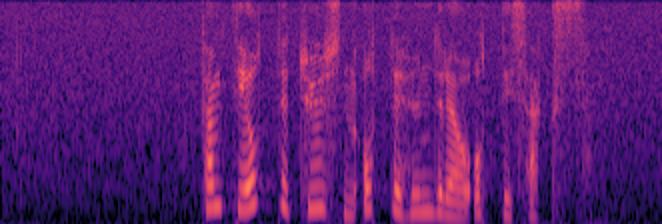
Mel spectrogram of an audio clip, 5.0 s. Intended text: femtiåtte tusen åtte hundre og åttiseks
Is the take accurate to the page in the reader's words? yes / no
yes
